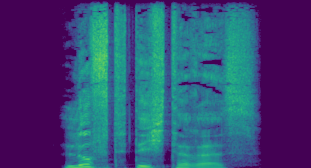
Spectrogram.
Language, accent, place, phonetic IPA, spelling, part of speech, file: German, Germany, Berlin, [ˈlʊftˌdɪçtəʁəs], luftdichteres, adjective, De-luftdichteres.ogg
- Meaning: strong/mixed nominative/accusative neuter singular comparative degree of luftdicht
